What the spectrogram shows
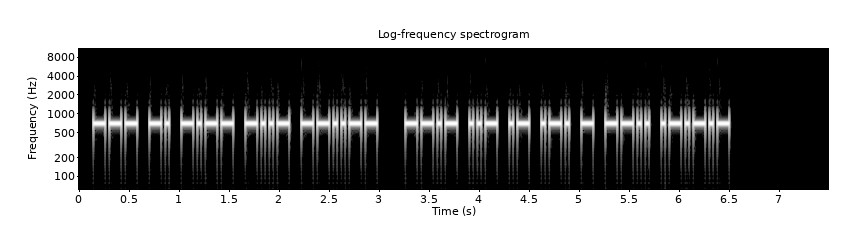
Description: Morse code, heard as a keyed tone, about 32 wpm, 700 Hz. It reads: ONYX, QUARTZ.
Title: Pangram Challenge v2 - 30wpm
